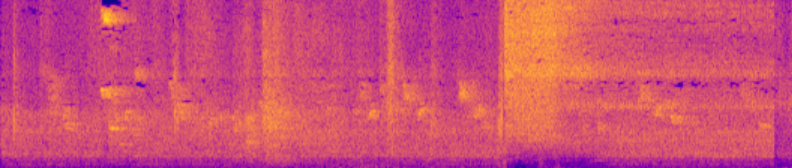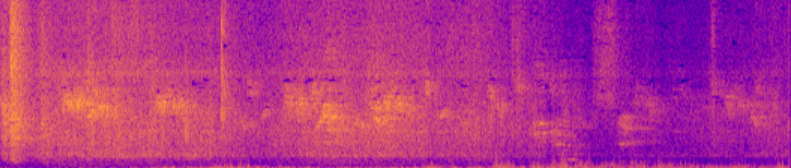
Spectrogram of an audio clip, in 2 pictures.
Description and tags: Field recording of waiting in line for bus. Driver announces New York City, some wind noise.
new-york-city, air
